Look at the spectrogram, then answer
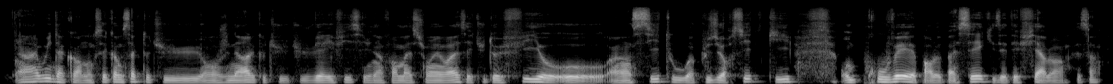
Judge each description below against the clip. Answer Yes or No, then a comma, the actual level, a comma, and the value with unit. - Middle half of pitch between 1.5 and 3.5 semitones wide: No, average, 3.9 semitones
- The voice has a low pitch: Yes, very low, 95 Hz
